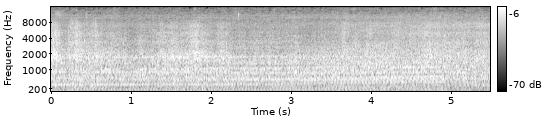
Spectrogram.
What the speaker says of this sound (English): 30-mile-an-hour twisty on a 50cc scooter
